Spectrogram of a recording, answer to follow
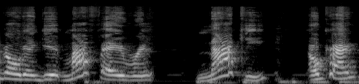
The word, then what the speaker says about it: gnocchi: It's called Naki. But it starts with a G, okay?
